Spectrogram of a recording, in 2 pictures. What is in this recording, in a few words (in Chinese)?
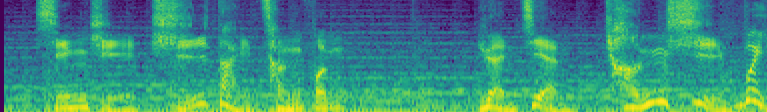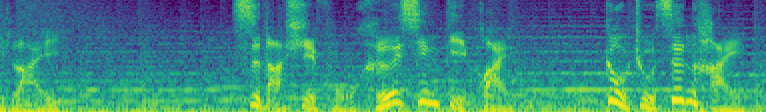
房地产宣传大气; 森海·怡和府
